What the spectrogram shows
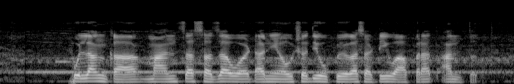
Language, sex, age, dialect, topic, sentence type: Marathi, male, 18-24, Southern Konkan, agriculture, statement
